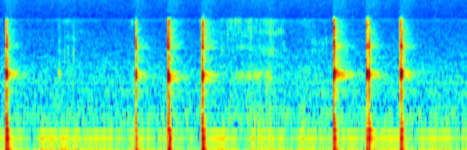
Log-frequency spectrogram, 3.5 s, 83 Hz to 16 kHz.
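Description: Black-gloved fingers tap a small red plastic tub and click its partly separated lid on and off. Seven short, dry clicks with a bright ring around 1.2 kHz land in an uneven rhythm: three spaced hits, a pause, then a tighter run of three. A faint low hum sits underneath.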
